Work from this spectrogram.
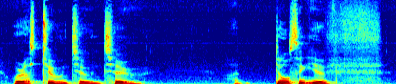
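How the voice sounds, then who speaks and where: A man with a Lancashire accent speaks at a very slow pace. His fairly high pitch stays monotone and flat. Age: 70s. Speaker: table tennis player and club secretary; former RAF serviceman. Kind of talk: interview answer.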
